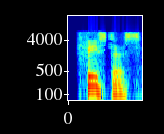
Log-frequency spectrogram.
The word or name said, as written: phaestus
